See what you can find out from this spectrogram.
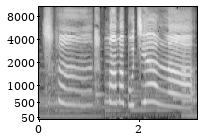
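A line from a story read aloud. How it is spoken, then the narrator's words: Child crying loudly. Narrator (Chinese): 木木大声哭了起来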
